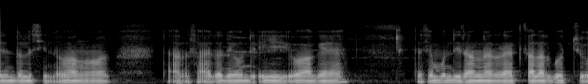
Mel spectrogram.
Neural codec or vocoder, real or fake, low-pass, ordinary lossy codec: none; real; 7.2 kHz; Opus, 32 kbps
